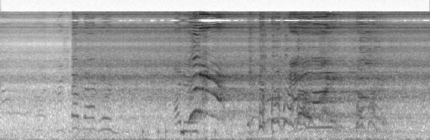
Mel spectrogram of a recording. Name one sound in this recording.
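Water rushes and splashes through a slide tube.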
